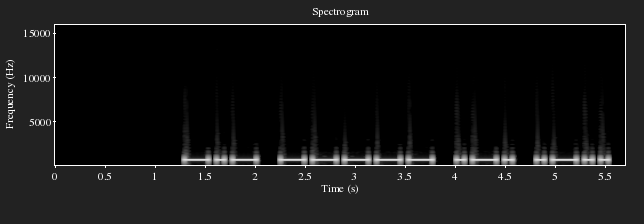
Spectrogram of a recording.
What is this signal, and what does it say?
Morse code, heard as a keyed tone, about 15 wpm, 700 Hz. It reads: K0RL
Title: USA Call Signs - 4 Characters - Repeated 2x - 15wpm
